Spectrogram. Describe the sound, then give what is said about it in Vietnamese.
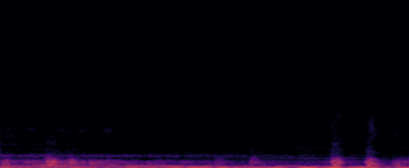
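A dog barks in short, whiny yaps, with a few sharp bursts standing out over a steady low hum. “Đúng lúc cô còn đang ngỡ ngàng, chưa hiểu là chuyện gì xảy ra thì một tiếng chó sủa nhấm nhẳng vang lên.”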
